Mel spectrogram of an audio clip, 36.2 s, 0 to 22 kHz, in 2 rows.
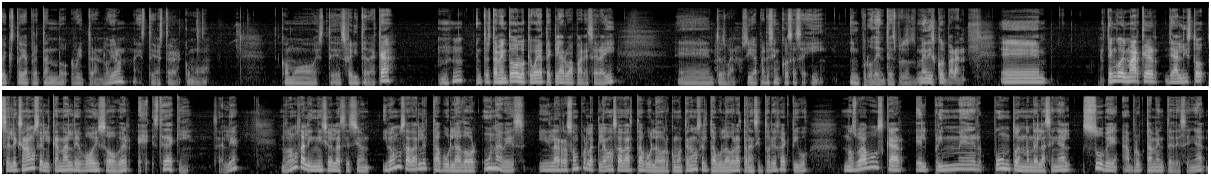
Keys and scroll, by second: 2.9 Return, 30.0 Tab.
